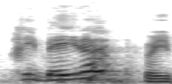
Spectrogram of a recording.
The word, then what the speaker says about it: Ribeira: do you pronounce it Rea Rea Rea comes like Reba okay Rea with press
